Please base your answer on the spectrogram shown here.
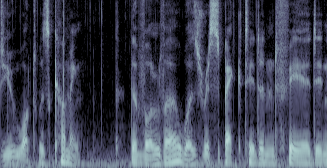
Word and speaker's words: Völva: The Völva. Pronounced something like Volva.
